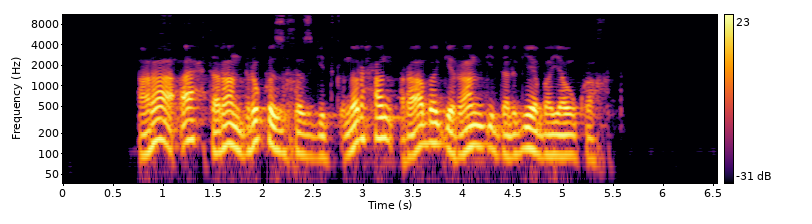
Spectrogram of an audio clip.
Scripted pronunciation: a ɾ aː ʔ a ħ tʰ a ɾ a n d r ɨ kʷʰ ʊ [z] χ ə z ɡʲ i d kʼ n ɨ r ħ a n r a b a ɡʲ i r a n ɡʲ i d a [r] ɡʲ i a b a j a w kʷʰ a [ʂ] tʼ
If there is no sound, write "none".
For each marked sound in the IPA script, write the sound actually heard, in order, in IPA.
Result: z, r, χ

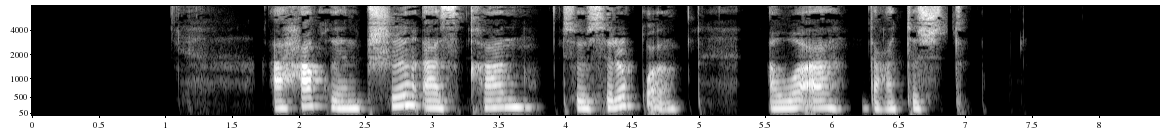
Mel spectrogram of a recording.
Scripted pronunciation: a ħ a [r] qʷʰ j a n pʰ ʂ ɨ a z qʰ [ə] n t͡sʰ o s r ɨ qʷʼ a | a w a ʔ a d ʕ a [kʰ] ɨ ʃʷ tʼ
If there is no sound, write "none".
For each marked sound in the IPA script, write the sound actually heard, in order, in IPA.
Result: none, a, tʰ

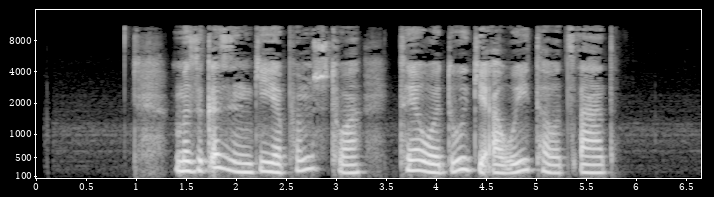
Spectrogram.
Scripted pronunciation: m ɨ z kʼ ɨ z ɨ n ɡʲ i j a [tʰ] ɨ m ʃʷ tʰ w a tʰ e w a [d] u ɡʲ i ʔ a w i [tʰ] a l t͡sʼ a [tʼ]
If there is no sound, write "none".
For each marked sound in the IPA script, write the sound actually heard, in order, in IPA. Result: pʰ, d, tʰ, tʼ

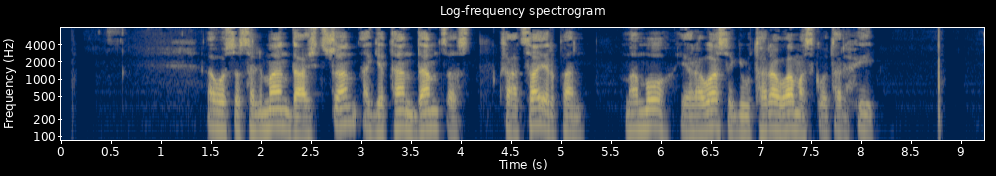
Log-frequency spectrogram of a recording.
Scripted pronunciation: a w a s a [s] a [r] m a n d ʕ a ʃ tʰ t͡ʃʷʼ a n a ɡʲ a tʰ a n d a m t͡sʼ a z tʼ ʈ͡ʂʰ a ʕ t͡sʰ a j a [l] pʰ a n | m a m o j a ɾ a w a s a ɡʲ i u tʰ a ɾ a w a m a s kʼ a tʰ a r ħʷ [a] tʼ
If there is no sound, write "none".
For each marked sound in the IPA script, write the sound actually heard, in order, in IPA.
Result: s, l, r, i

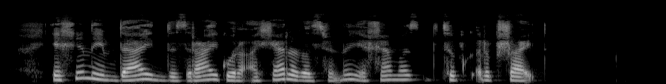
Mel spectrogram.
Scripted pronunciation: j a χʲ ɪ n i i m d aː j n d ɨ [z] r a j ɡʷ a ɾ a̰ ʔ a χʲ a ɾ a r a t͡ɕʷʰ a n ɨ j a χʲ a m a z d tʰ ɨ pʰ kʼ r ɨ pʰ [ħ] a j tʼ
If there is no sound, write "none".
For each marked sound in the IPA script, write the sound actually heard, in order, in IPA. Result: z, ʂ

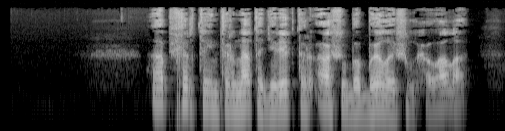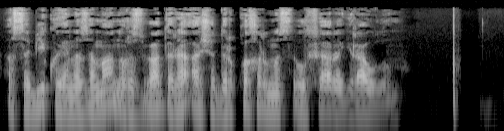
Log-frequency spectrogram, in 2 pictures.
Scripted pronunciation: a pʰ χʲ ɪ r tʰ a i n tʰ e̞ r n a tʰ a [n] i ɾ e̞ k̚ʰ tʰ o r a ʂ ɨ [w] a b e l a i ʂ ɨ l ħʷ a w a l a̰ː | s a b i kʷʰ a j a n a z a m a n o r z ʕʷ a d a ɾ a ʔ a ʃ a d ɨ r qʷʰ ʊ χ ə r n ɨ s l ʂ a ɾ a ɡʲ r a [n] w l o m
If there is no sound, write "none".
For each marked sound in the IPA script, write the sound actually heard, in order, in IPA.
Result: d, b, none

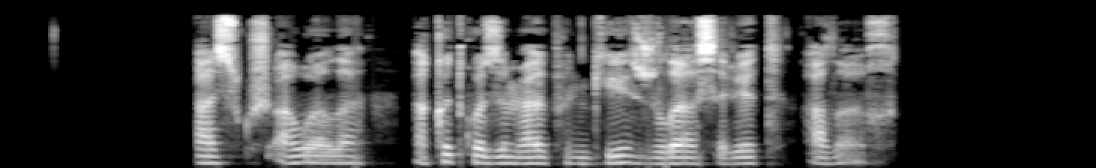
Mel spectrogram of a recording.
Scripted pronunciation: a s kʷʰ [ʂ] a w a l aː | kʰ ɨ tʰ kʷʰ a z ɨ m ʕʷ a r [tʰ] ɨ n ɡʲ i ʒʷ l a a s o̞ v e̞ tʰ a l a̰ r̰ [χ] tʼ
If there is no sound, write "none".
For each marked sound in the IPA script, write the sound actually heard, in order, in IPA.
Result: ʂ, pʰ, χ

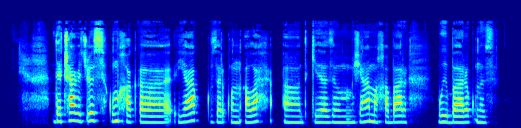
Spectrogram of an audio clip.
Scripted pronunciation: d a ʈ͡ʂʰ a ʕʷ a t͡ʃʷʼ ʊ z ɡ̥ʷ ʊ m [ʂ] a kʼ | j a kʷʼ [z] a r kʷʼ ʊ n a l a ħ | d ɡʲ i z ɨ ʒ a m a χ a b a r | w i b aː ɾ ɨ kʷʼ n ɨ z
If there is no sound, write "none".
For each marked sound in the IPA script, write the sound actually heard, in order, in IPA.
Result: χ, z

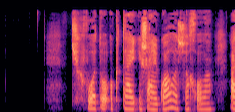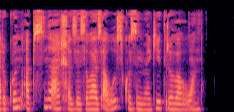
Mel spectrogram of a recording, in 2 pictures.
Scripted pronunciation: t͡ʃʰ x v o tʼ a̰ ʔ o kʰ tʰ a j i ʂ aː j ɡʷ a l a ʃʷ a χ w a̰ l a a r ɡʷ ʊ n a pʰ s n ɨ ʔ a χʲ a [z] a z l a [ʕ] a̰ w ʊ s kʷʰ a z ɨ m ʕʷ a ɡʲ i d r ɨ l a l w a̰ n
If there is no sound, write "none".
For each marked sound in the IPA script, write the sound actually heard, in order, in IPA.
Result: z, z

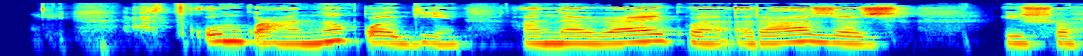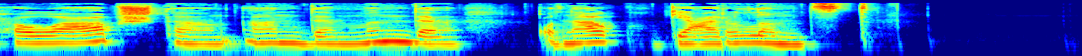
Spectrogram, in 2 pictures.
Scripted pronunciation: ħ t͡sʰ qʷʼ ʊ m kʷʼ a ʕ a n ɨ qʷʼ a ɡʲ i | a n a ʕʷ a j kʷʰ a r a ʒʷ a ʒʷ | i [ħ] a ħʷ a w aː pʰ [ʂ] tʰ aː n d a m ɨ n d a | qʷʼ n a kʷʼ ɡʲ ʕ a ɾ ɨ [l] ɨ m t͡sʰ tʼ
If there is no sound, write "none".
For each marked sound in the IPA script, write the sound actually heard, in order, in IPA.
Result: ʂ, ʂ, l

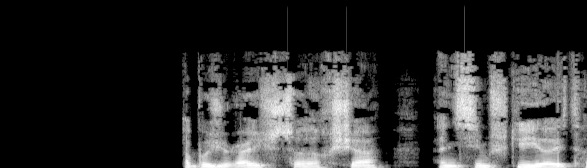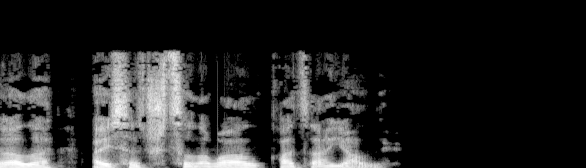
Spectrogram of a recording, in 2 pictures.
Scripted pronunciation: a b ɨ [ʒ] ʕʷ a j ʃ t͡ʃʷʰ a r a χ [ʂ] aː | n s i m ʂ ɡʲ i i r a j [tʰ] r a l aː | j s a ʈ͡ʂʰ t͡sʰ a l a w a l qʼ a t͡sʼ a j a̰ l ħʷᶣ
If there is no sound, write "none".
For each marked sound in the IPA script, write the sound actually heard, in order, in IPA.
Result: ʒ, ʃ, tʰ

